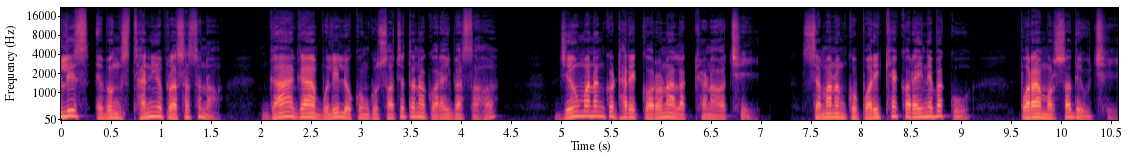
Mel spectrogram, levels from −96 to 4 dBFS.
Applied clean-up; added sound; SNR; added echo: none; none; none; none.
